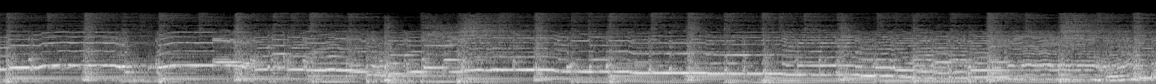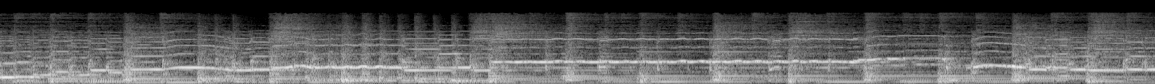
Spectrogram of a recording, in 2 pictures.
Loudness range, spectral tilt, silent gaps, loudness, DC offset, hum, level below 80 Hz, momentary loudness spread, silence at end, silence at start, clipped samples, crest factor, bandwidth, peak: 1 LU; -6 dB/octave; none; -12 LUFS; under 0.1%; none; -36 dBFS; 4 LU; 0 s; 0 s; under 0.1%; 12 dB; 12 kHz; 0 dBFS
